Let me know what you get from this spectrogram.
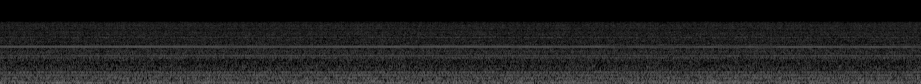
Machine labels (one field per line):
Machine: pump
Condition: normal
